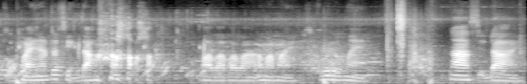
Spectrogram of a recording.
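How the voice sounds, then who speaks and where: A man giving excitable gameplay commentary with frequent exclamations, as host of a gaming channel. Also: mid-range voice, normal speed, very noisy.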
